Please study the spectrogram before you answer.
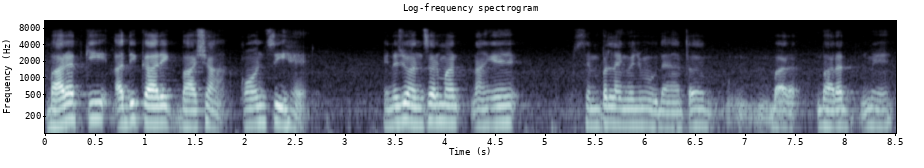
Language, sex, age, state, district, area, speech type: Sindhi, male, 30-45, Maharashtra, Mumbai Suburban, urban, spontaneous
